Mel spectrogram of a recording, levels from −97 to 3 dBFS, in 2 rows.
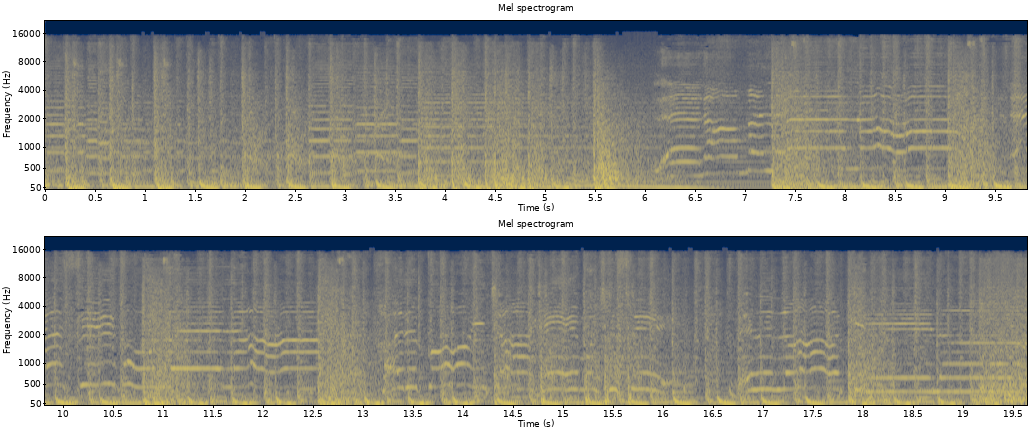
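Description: Mains buzz runs throughout, a raspy 60 Hz buzz about 20 dB below the sound, from switching spikes twice per mains cycle spraying harmonics into kilohertz.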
